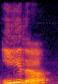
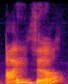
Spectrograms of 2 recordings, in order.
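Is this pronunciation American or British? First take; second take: American; British. First: It is said with an American pronunciation. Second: It is said with a British pronunciation. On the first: "that's the American pronunciation" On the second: "I prefer the British one"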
